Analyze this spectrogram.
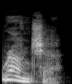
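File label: "rancher", British English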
